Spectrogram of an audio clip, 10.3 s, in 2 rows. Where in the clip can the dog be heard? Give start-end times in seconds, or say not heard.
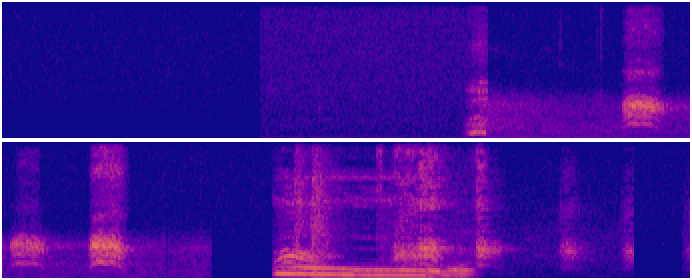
1.9-3.6, 7.2-8.7.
